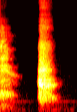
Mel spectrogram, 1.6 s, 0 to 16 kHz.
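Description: A person yawning during an amateur APA 8-ball pool match: two soft, breathy bursts about half a second apart, the second a little stronger, close and quiet with no talk.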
